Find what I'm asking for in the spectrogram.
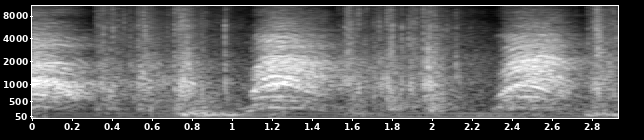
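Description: Group rhythmic spirit clap during an ice-breaking game, with patterned thumping claps from a crowd broken by loud, shouted chants from many voices in two strong bursts.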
